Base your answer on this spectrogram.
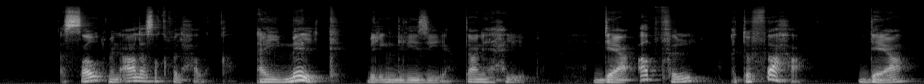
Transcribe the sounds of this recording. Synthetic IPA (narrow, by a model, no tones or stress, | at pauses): ʔɨsˤːowt̪ˤmɪnʔa̰ʕlas̬ˤɑqfɪlħɑ̰lq | ʔajmɪlk | bɪlʔɪnɡliːzɪjːa̰t̪aːniaħalḭːb̥ | d̪eːʕʔɑb̪ˤfʊl | ʔat̪ːʊfaːħa̰ | d̪eːʕ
